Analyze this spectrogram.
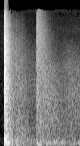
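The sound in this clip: Two heavy booming blasts with long rumbling tails ring out, as a ship's twin-barrelled gun turret fires on a lifeboat that explodes; each burst strikes sharply and loudly, then fades into a dense rumble.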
